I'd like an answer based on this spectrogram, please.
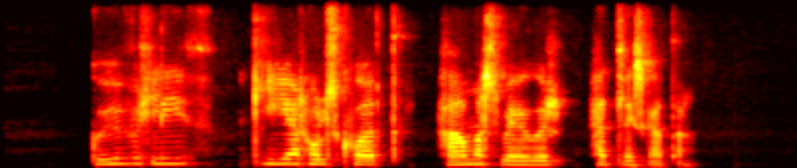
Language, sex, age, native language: Icelandic, female, 20-29, Icelandic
